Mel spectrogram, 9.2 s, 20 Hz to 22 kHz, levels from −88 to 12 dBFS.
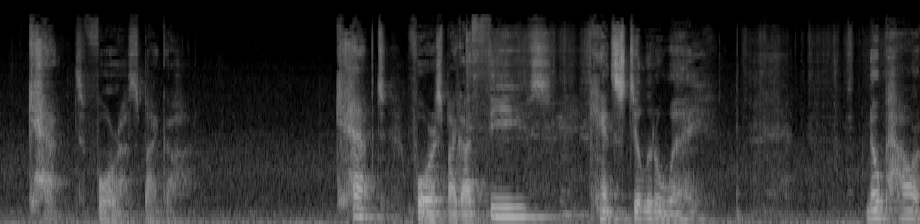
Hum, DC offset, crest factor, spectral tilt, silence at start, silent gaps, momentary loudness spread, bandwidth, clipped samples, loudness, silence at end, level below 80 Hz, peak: none; under 0.1%; 20 dB; -4.5 dB/octave; 0 s; none; 24 LU; 16 kHz; under 0.1%; -29 LUFS; 0 s; -50 dBFS; -10 dBFS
